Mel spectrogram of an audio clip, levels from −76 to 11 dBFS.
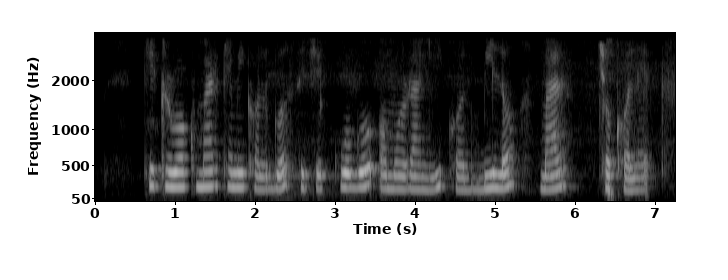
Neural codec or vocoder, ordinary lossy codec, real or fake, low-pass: none; MP3, 32 kbps; real; 3.6 kHz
